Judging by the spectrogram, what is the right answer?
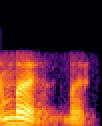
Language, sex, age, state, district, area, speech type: Marathi, female, 60+, Maharashtra, Pune, urban, conversation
